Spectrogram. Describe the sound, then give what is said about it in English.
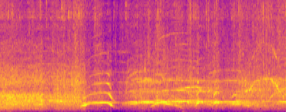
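Coyotes howl and yip in an overlapping chorus, their high wavering wails rising and falling again and again over a steady hiss, with no one talking. “Whatever, though, that's a coyote. That's the different sound.”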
